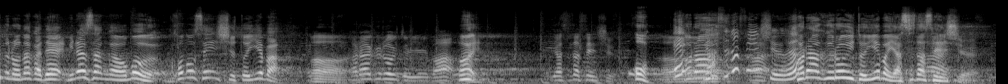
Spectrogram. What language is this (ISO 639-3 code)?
jpn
